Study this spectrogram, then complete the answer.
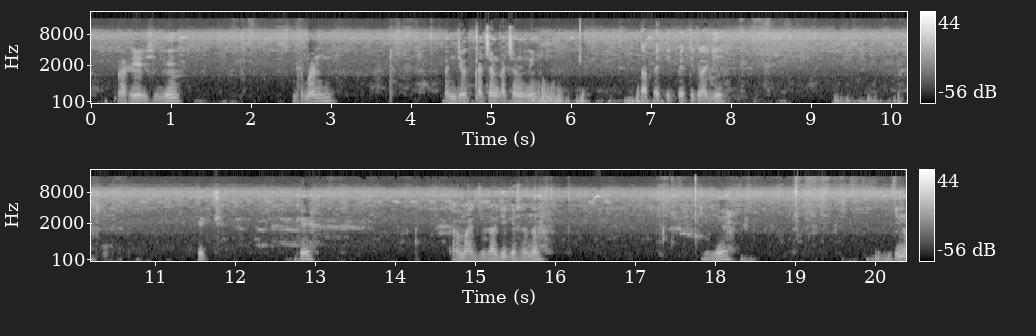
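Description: Leaves and plants rustle as someone walks through undergrowth outdoors.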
